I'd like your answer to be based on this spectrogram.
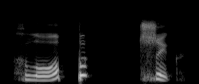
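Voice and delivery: хлопчик slowly split the other way; second syllable split. Shown as a demonstration. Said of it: "Другий варіант переносу".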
